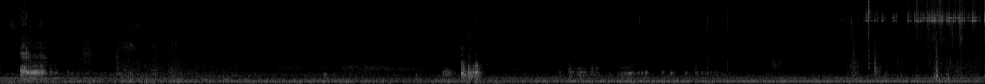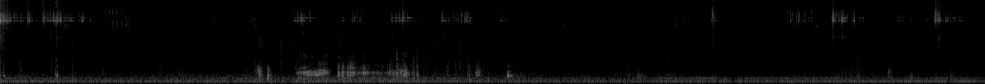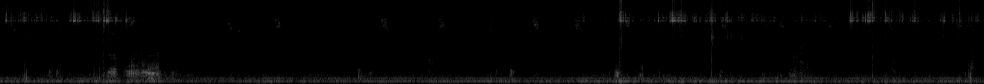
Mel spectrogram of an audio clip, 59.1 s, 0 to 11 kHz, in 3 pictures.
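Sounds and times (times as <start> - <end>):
small bell jingling: 16.6 - 23.3, 24.7 - 30.2, 31.6 - 34.4, 35.2 - 42.2, 50.9 - 59.0.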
